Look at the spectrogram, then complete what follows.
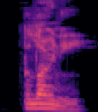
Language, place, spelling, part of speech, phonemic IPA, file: English, Queensland, baloney, noun, /bəˈləʉni/, En-au-baloney.ogg
- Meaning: A type of sausage; bologna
